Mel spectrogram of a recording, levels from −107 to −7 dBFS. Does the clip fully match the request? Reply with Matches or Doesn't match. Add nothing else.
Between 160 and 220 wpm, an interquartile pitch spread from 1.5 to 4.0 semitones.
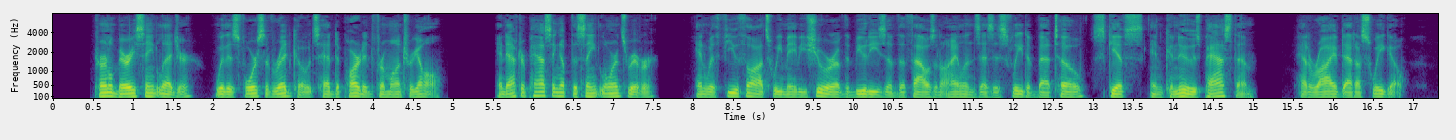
Matches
